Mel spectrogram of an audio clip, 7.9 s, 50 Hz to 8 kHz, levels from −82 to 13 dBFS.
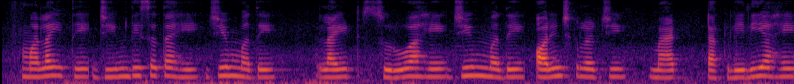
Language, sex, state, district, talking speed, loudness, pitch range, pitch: Marathi, female, Maharashtra, Aurangabad, 135 wpm, -29 LUFS, 225-250 Hz, 235 Hz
